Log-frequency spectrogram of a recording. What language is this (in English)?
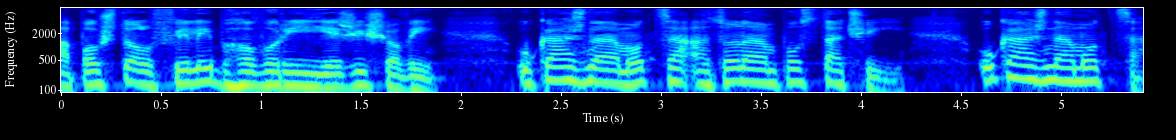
Slovak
